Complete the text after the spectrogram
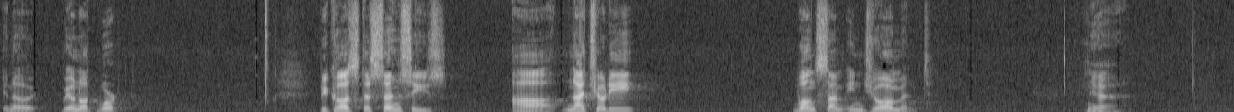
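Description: A man chants in short phrases into a microphone, with pauses between.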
